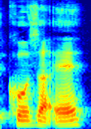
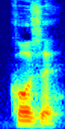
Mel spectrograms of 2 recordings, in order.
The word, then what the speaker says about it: Cos'è: And if we have two vowels, it's not like nice to say cosa e. They tend to make a contraction here. Cose.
